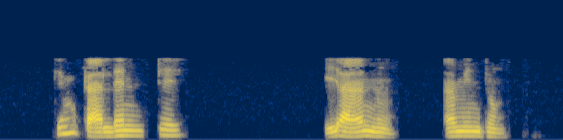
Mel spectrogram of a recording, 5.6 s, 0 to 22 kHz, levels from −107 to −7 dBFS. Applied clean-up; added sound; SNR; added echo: none; none; none; none.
